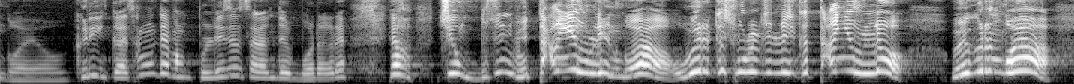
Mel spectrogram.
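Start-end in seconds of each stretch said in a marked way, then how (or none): 2.6-7.0 high-pitched, rattled enemy soldiers; acted alarm. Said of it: "막 난리가 난 겁니다". (당황한 적군을 높은 목소리로 흉내)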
